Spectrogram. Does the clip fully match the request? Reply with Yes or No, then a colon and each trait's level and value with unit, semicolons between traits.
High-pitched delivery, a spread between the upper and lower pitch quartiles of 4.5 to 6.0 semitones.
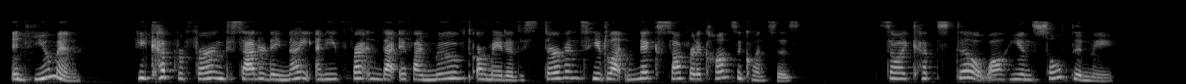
No: very high, 255 Hz; average, 3.7 semitones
